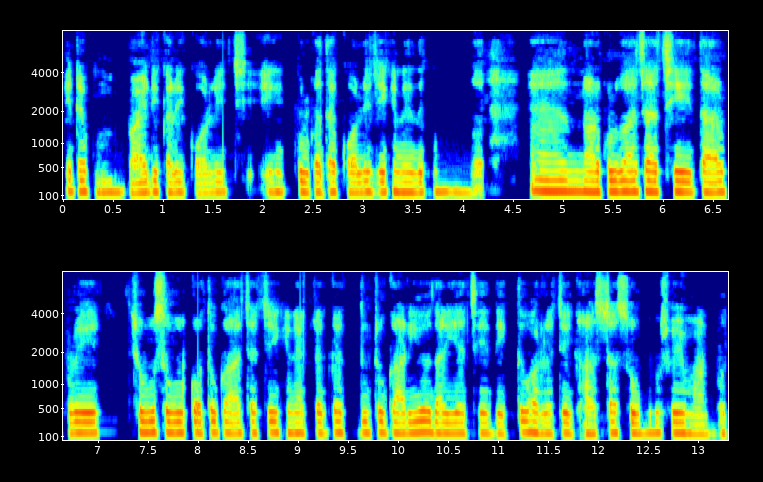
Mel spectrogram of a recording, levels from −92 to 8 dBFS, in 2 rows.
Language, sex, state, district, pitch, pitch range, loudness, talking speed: Bengali, female, West Bengal, Kolkata, 145 Hz, 140-145 Hz, -20 LUFS, 155 wpm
